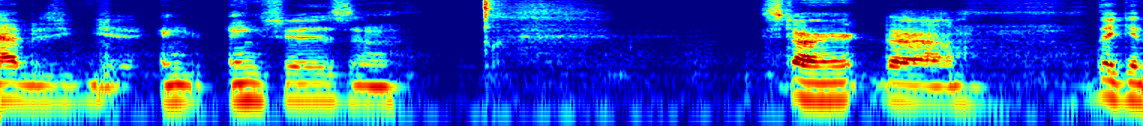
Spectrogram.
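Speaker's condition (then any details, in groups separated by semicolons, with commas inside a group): Cerebral palsy; from birth, affects motor skills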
